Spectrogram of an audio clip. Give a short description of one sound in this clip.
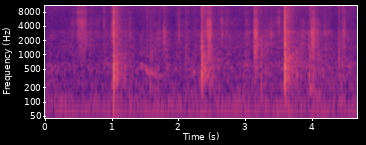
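A tennis ball is struck hard with a racket, back and forth.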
